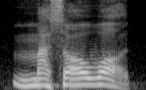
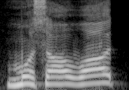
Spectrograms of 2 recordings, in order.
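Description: First: مساوات as "masāwāt"; fatha on first letter. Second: مساوات as "mosāwāt"; rounded "o" after the m in مساوات; damma on first letter. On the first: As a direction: open "a" after the m in مساوات. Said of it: "به فتح اول". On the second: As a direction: say مساوات as mo-sā-wāt. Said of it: "به ضم اول". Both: Shown as a demonstration.

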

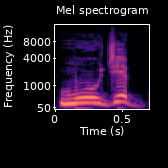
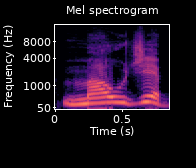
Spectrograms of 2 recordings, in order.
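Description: First: موجب as "mujeb"; pure "u" after the m in موجب; damma on first letter. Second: موجب as "mawjeb"; "aw" diphthong in موجب; fatha on first letter. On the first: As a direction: say موجب as MU-jeb. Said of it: "به ضم اول". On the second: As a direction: say موجب as MAW-jeb. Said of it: "به فتح اول". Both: Shown as a demonstration.

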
